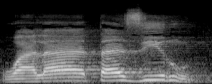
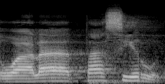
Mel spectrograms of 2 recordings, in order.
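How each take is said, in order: First: The middle consonant is a buzzing z sound. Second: The middle consonant is a hissing s sound. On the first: The speaker calls it right. "bukan sa tapi za" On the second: The speaker calls it wrong. "jangan sampai wala tasiru"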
